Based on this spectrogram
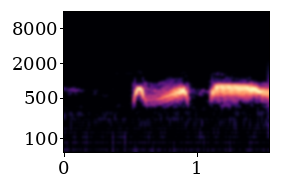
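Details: Spotted dove, male or female, giving a single two-part coo to stimulate birds in training: a quick rising note drawing out, then a sustained, level, mellow coo that falls away at the end.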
